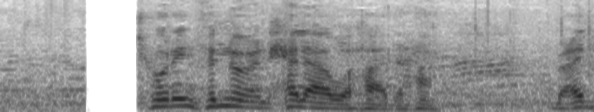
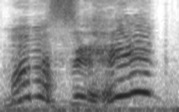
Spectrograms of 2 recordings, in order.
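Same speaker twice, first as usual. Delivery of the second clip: high, loud mock-incredulous question; teasing disbelief; 4 dB louder than usual. Real, not acted. Teasing his mother at the farewell, high mock disbelief. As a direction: tease her as if shocked she won't cry.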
